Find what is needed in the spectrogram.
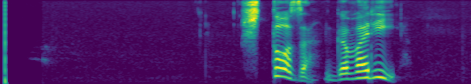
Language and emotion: Russian, angry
